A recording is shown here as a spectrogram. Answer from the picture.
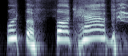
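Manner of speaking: high, stunned exclamation; shocked question. Retold or imitated. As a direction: blurt it out at the sight of the pants. Jason seeing ripped pants.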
